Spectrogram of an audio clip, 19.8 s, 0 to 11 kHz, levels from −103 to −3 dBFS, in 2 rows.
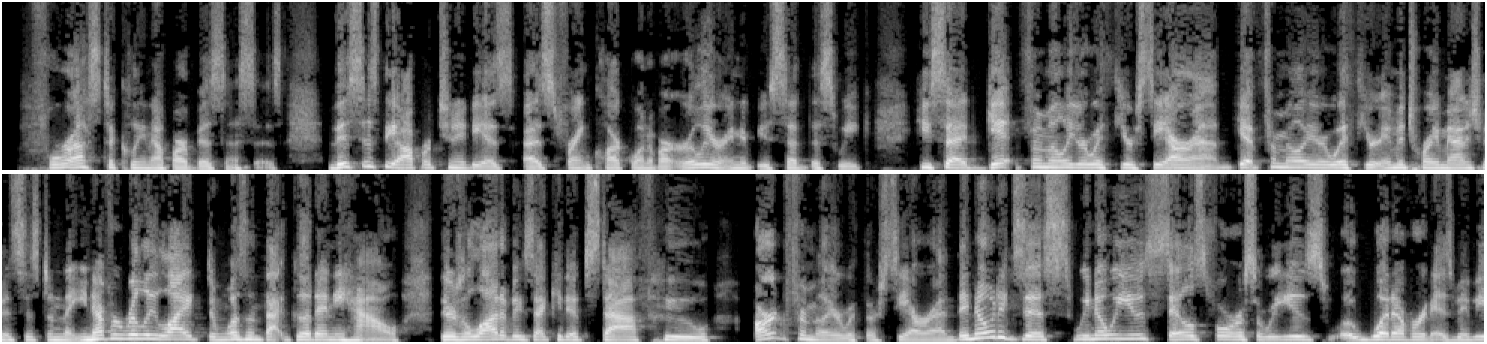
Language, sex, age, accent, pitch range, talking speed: English, female, 30-49, American, 175-220 Hz, 230 wpm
